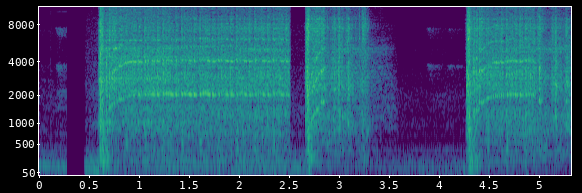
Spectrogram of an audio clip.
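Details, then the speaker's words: Scooter that won't start, during spark check, wire before the spark plug found corroded and crumbling: starter whirs in short bursts, engine spins freely but never fires; crank no start, no spark at the plug. "അപ്പൊ guys spark വരുന്നില്ല"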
